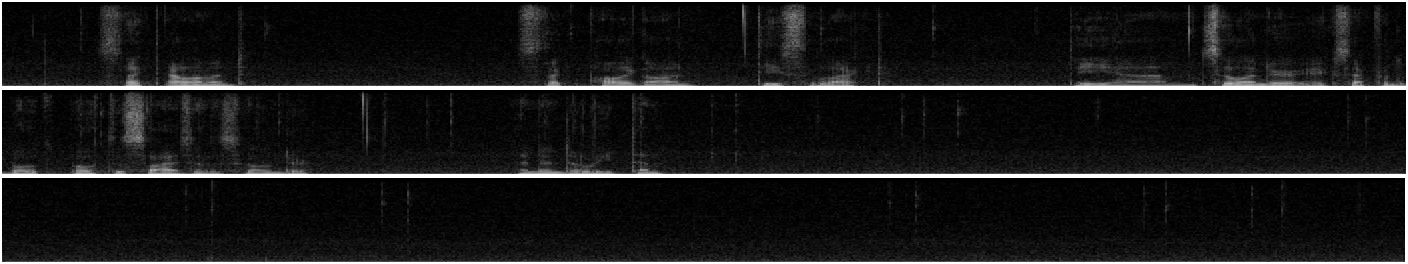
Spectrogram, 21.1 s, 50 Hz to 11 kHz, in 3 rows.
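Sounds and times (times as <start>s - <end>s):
computer mouse clicks: 8.3s - 9.4s, 10.5s - 11.9s, 13.7s - 14.0s, 14.9s - 15.2s, 15.9s - 16.2s, 18.4s - 18.7s, 19.7s - 20.9s.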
